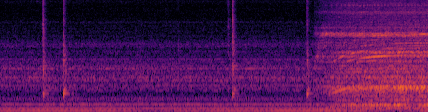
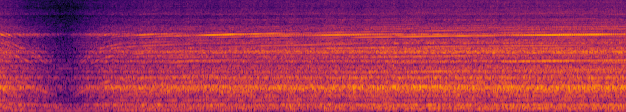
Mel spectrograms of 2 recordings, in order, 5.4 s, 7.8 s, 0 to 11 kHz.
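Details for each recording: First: Viessmann Vitodens 200-W WB2B35 condensing boiler, built about 2011 and about 5 years in service, which intermittently stops heating with no fault codes: a few soft clicks, then a smooth rising rush settling into a steady roar as the burner ignites and fires normally. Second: Viessmann Vitodens 200-W WB2B35 condensing boiler, about 5 years in service, in its intermittent hung failure state with no fault code: steady whir of blower and circulator pump with a faint high whine, but no burner roar; the boiler won't recover. Cause unknown.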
